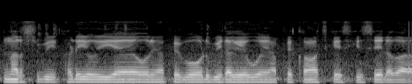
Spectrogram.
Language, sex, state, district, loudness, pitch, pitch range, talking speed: Hindi, male, Haryana, Rohtak, -17 LUFS, 115 Hz, 110-115 Hz, 260 wpm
